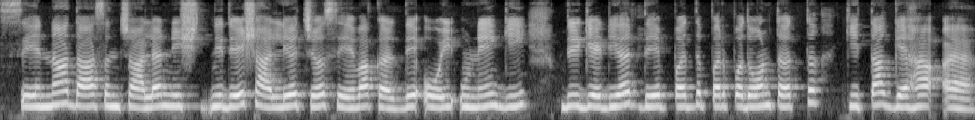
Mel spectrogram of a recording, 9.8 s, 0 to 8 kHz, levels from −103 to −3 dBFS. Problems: none marked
